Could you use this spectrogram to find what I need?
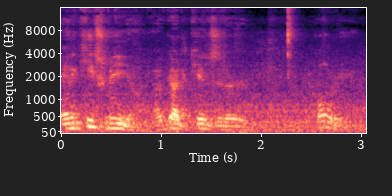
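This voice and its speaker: A man talks at a very fast pace with ordinary pitch variation. Noticeable background noise and audible room echo fill the recording. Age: 70s. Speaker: orthopedic surgeon. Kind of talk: casual interview. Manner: halting, with many fillers and restarts.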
